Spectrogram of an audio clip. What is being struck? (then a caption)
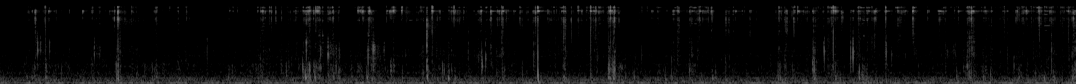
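Metal chain strap of a handbag. A hand lifts and shakes the gold-tone metal chain strap of a cream quilted handbag, so the links jangle against each other and against the bag. The result is soft, bright metallic jingling in irregular bursts that die away almost instantly, over a quiet low background hum.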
